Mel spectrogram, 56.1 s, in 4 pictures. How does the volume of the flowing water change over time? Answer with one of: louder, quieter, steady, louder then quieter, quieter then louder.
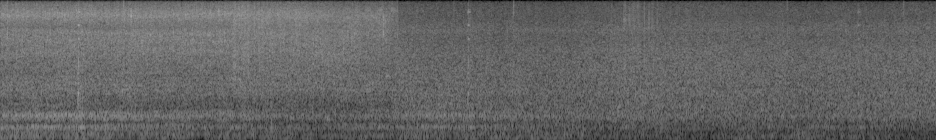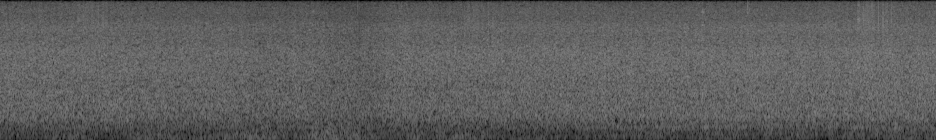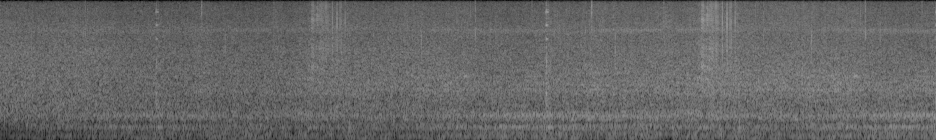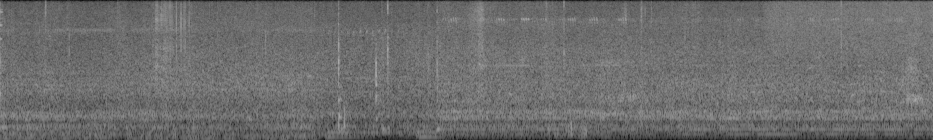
steady.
